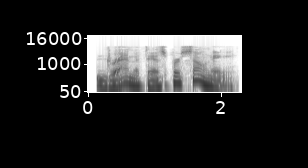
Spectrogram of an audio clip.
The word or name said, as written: dramatis personae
